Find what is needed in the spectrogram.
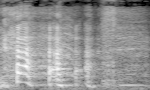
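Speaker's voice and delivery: breathy burst of laughter; real laugh between lines of the story. Real, not acted. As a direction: crack up at the memory. Laughs at his own story.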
